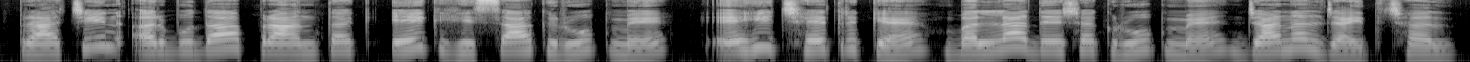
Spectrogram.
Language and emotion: Maithili, neutral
